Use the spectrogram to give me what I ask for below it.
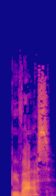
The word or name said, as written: bevares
